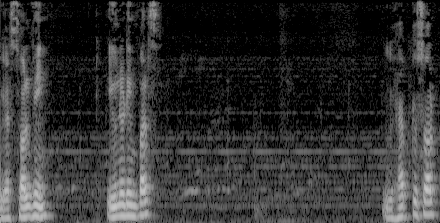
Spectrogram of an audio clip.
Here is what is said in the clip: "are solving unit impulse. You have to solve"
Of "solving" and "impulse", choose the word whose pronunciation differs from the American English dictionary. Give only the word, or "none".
none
